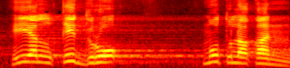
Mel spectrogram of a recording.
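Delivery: ordinary delivery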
